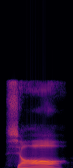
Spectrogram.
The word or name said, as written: xiao3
